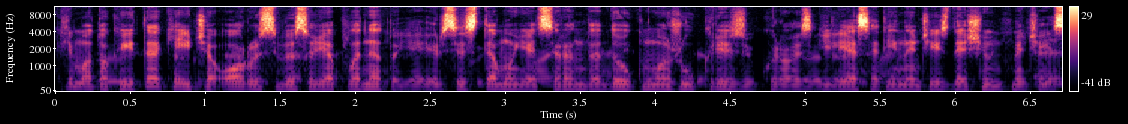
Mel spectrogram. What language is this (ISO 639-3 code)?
lit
